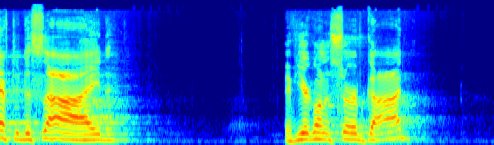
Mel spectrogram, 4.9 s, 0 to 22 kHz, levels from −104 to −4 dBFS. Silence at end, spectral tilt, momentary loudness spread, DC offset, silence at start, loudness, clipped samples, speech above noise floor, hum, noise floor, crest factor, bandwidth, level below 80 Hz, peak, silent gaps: 0.85 s; -4 dB/octave; 19 LU; under 0.1%; 0 s; -27 LUFS; under 0.1%; 54 dB; none; -81 dBFS; 20 dB; 19 kHz; -80 dBFS; -10 dBFS; none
